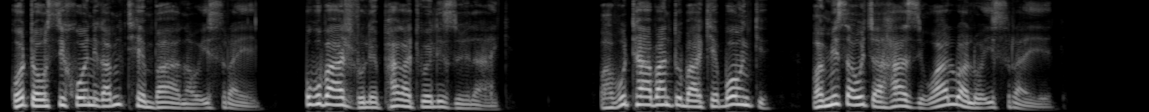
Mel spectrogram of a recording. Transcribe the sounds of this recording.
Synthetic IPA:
ɣɔd̥ʱwausixoniɣam̩tʰɛmbʱaŋauisrajḛːli | uɣuβaːɮulɛpʰaɣatʰiɣwelizwɛla̰ːkʰɛ̥ | waβutʰaːβantʼuβakʰɛβɔŋkʼɛ | wamisaud̥ʒ̥ʱaɦaziwalwaloisrajḛːli

